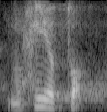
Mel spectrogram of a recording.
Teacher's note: الطاء طلعها طاء، ما تطلعهاش تاء، تقولش محيط، لا محيط.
